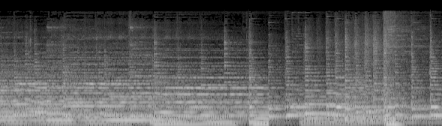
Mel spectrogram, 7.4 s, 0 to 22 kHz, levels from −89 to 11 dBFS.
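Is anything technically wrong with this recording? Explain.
Yes. The compressed stream carries damaged data at three points, about 0.77 s, 4.46 s and 6.57 s. At each, some bytes of the encoded file are wrong, so the decoder misreads those frames, loses its place in the stream and has to search for the next valid frame header before normal decoding resumes. Each one is heard as a very short chirp or blip, under 20 ms long, that cuts across the sound.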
